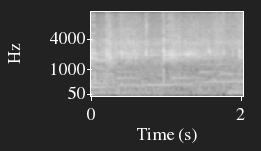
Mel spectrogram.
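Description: Snails and perilla leaves sizzling in a hot pan as they stir-fry, a steady hiss with a couple of sharp clicks, over background music.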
